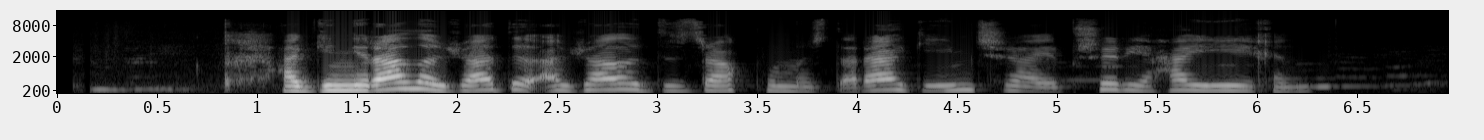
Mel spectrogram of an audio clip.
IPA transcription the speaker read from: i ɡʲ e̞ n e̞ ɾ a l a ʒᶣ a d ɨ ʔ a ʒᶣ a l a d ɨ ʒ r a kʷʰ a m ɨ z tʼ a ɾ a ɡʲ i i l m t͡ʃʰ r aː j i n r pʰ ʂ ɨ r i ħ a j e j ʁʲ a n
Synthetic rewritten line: a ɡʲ e̞ n e̞ ɾ a l a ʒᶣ a d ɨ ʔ a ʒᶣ a l a d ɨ z r a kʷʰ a m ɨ z tʼ a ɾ a ɡʲ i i m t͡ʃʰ r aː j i r pʰ ʂ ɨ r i ħ a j e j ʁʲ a n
